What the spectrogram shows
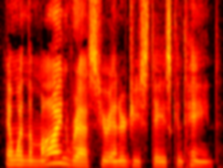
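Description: Woman guiding a meditation, calm meditative tone, really smooth clear voice, dry close sound. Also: medium pitch, moderate pace, dry recording. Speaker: meditation teacher. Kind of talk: guided meditation instruction.

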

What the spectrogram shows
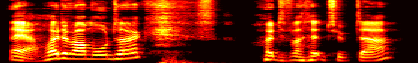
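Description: A man's voice: fairly high pitch, expressive, normal speed. A man telling a casual vlog story, chatty, acting out dialogue and tagging lines with "ne?". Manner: chatty storyteller, acts out dialogue, frequent "ne?" tags. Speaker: after-school care worker. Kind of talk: casual personal vlog monologue.

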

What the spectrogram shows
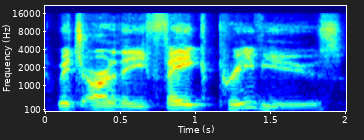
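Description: Bright-voiced podcast man telling stories. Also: medium pitch, slow. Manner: animated storyteller, laughs mid-sentence. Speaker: podcast co-host. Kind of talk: casual chat.

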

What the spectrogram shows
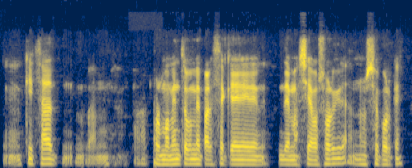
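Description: A man's voice: low voice, little pitch movement, a little slow, gravelly, no echo, highs cut off. A man, talking about films in a laid-back, hesitant way with many fillers. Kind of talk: casual film discussion.

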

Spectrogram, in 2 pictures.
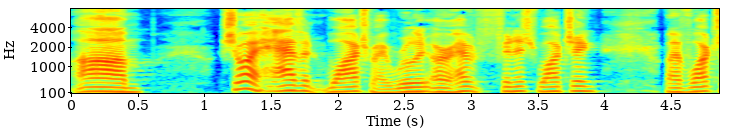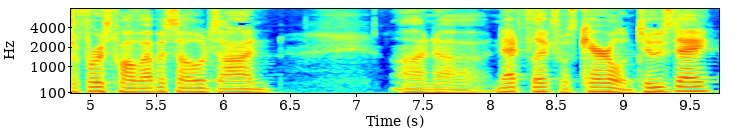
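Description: A man's voice: on the high side, normal speed, a bit bright, smooth. A man hosting a casual podcast chat, rambling and trailing off with fillers as he talks about shows and releases. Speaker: podcast host.

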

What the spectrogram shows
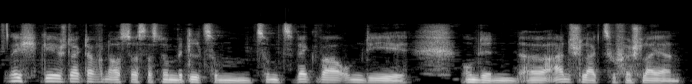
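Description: A man playing a Victorian police detective inspector who talks haltingly, with many fillers and restarts. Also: fairly low pitch, fairly bright tone, breathy edge, lo-fi sound. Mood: earnest.

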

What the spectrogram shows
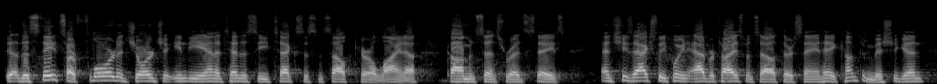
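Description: Indignant middle-aged man, dark voice. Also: mid-range voice, brisk. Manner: indignant, animated, acts out quoted voices. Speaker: host. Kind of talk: conservative news talk. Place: Michigan.

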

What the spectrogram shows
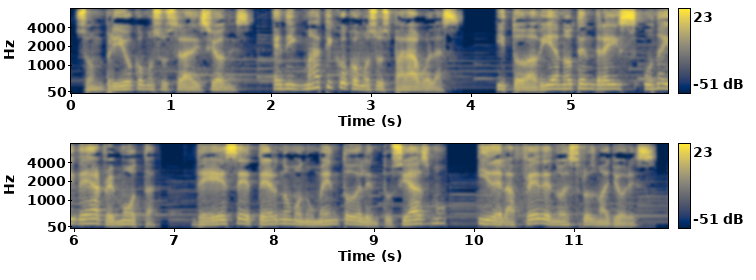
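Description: A man narrating a classic tale as a scripted audiobook, reading in a measured, solemn way. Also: mid-range voice, dark tone.

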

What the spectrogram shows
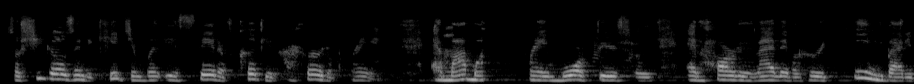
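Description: Woman with a dark, mellow voice. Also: mid-range voice, low-quality recording. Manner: storytelling, acting out quoted voices. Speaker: speaker telling her recovery story. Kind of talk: personal testimony to an audience.

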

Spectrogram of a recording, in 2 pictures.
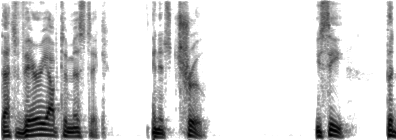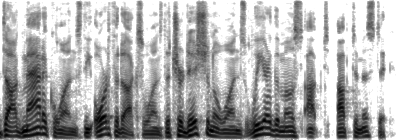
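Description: Taking questions from viewers, an American podcast host speaks with a low, warm voice in studio-quality audio free of room sound. His improvised religious commentary comes across as impassioned and preachy, emphatic and full of punchy phrases.

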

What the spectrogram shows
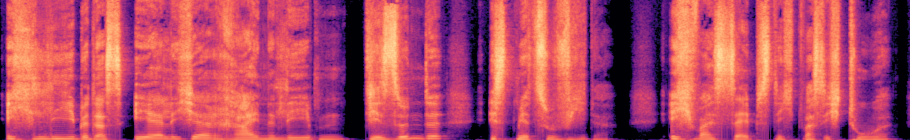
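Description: A woman reading the part of a remorseful young wife, confessing in a slow, earnest, pleading way. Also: lowish voice, no echo, clean studio sound.

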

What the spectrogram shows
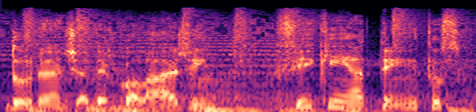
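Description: A man's voice: medium pitch, sing-song, moderate pace. A man voicing an adult airline pilot making a formal cabin announcement from the cockpit, as a scripted podcast intro. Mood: announcing. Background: music.

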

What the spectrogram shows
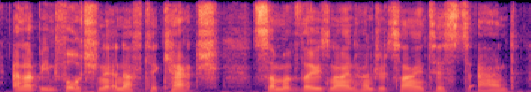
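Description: A man with a croaky voice, hoarse from lots of talking, co-hosting a casual podcast chat. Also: mid-range voice, fairly quick, a bit bright. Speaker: podcast co-host, astrobiologist.

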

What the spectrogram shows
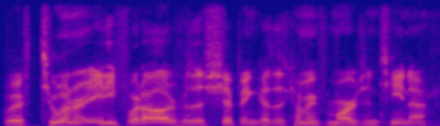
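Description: Male co-host, lowish and very bright, pushing his opinions in casual banter, slightly dull dry audio. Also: very fast, no echo. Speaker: podcast co-host. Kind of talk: casual chat.

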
